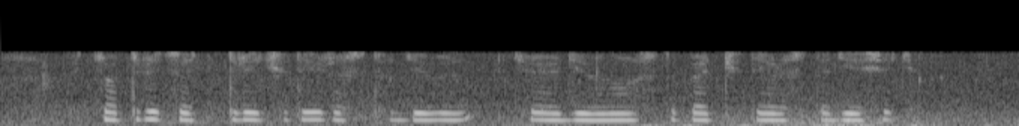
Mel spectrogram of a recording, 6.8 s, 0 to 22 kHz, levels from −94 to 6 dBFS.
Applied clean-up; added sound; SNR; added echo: none; Thunder / Rain; 11 dB; none.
